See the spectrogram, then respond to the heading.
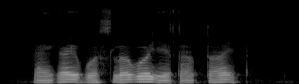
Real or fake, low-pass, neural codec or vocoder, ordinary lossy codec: fake; none; vocoder, 44.1 kHz, 128 mel bands every 512 samples, BigVGAN v2; none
